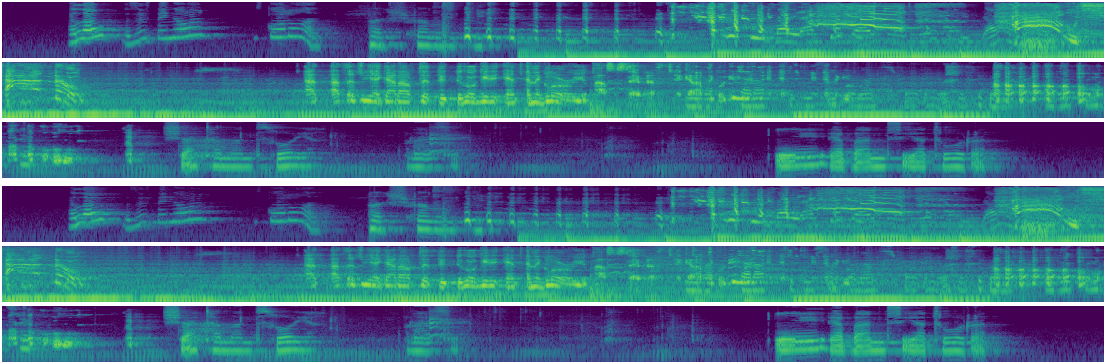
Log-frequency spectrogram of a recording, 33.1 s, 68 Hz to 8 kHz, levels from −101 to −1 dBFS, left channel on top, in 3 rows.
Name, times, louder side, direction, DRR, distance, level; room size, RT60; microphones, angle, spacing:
voice 1, 0.7-2.0 2.7-3.2 4.4-6.2 6.5-6.7 7.2-10.1 10.4-11.0, left 4 dB, 60° left, 1.1 m, -36 dB
voice 2, 3.7-4.6 17.9-18.1 18.4-21.1 21.5-22.3 23.7-25.2 26.1-26.6 29.8-31.9, right 2 dB, 35° right, 1.0 m, -36 dB
sound 1, 5.2-20.9, left 1 dB, 85° left, 2.4 m, -33 dB
voice 3, 6.8-9.6 9.9-11.9 13.0-13.3 14.0-18.5 18.8-18.9 19.2-19.6 20.4-20.6 20.9-22.8 23.3-23.4, left 4 dB, 30° left, 1.3 m, -26 dB
sound 2, 10.2-16.1 16.9-21.4, right 1 dB, 15° right, 2.0 m, -44 dB
sound 3, 13.2-29.1, right 4 dB, 85° right, 4.3 m, -51 dB
29.0 x 17.0 x 8.9 m
head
